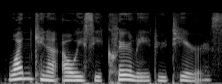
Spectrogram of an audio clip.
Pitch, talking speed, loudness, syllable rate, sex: 200 Hz, 160 wpm, -20 LUFS, 5.3 syllables/s, female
